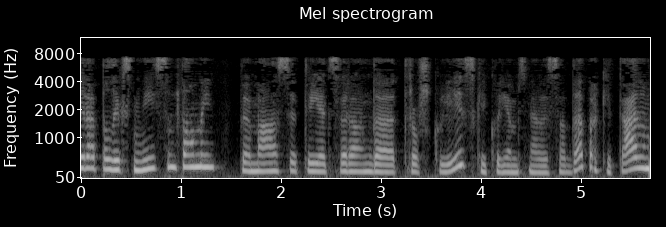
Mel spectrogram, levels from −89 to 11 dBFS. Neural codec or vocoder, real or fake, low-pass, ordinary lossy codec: codec, 16 kHz, 1.1 kbps, Voila-Tokenizer; fake; 7.2 kHz; MP3, 32 kbps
